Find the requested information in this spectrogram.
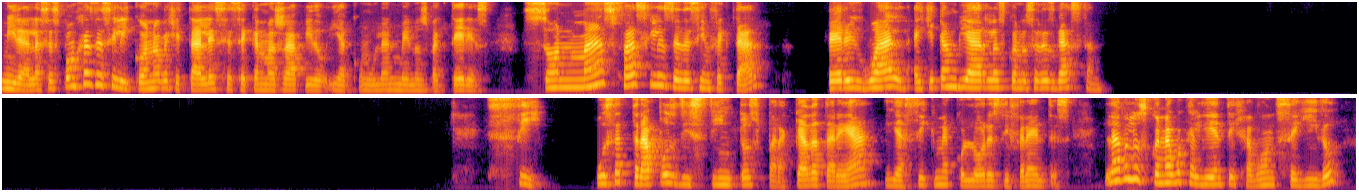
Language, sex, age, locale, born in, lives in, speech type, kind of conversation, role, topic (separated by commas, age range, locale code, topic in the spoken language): Spanish, female, 45-49, es-MX, Mexico, Mexico, read, expert-assistant, expert, ¿Cómo puedo organizar mi cocina en casa para asegurarme de que los alimentos se mantengan seguros y evitar la contaminación cruzada?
